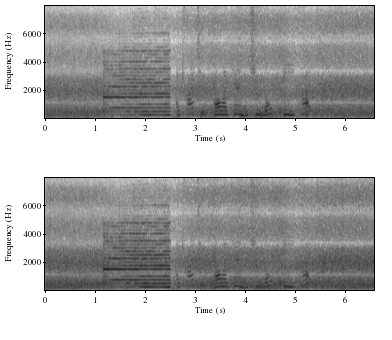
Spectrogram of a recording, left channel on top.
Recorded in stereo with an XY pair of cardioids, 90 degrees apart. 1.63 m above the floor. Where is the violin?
40° right.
